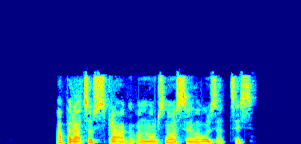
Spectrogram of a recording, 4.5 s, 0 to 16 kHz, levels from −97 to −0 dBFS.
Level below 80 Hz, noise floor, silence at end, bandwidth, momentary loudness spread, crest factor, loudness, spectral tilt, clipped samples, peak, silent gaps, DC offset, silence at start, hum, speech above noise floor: -66 dBFS; under -90 dBFS; 0.7 s; 8.4 kHz; 7 LU; 20 dB; -26 LUFS; -3 dB/octave; under 0.1%; -8 dBFS; 3.39-3.45 s; under 0.1%; 0.85 s; none; over 63 dB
